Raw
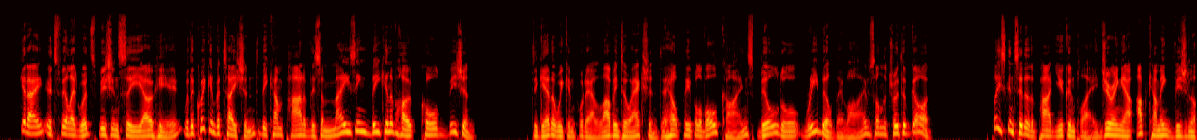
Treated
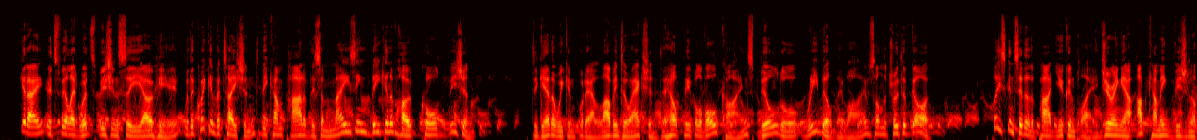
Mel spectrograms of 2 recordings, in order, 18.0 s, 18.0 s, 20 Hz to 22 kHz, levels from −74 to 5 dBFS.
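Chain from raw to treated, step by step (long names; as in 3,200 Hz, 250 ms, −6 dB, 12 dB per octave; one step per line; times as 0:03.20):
low shelf with overshoot 360 Hz −8 dB, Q 1.5
echo through a band-pass that steps 258 ms, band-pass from 250 Hz, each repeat 0.7 octaves, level −11 dB
level +1 dB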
